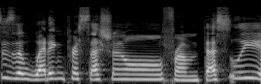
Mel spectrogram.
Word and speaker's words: Thessaly: So, you know, I tried to find something and I found some odd lute music, and I have a wedding processional from Thessaly. And I don't know if I'm saying, You're saying it right.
